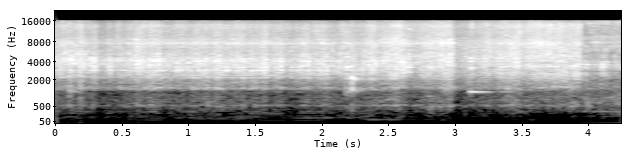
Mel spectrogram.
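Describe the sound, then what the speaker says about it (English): Chopped onion, curry leaves and green chilies sizzling in hot oil in a pan, a loud, continuous close frying hiss with occasional clinks and scrapes from stirring. "To this now we will add onion. We will add few curry leaves and few green chilies."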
